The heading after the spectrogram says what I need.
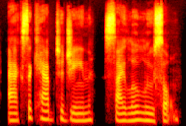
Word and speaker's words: axicabtagene ciloleucel: Let's move on to the generic name, which is AX-i-KAB-ta-jeen SYE-loe-LOO-sel.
